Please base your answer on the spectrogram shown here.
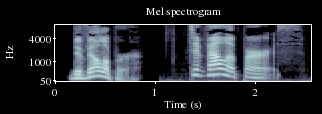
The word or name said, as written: Developer – Developers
